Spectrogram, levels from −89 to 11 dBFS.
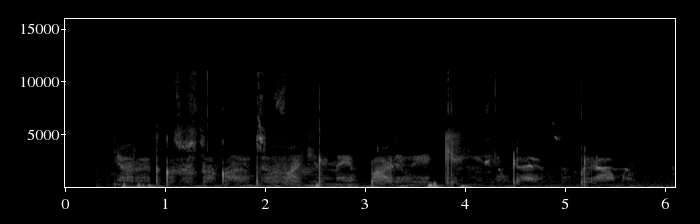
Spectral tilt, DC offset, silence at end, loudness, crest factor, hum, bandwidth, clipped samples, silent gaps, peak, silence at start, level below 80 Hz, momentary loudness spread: -4.5 dB/octave; under 0.1%; 0 s; -54 LUFS; 28 dB; none; 11 kHz; under 0.1%; none; -26 dBFS; 0.3 s; -64 dBFS; 8 LU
